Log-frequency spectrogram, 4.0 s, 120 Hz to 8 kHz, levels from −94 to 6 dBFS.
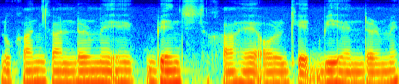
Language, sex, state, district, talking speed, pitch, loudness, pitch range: Hindi, male, Arunachal Pradesh, Longding, 195 wpm, 115 Hz, -16 LUFS, 110-120 Hz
